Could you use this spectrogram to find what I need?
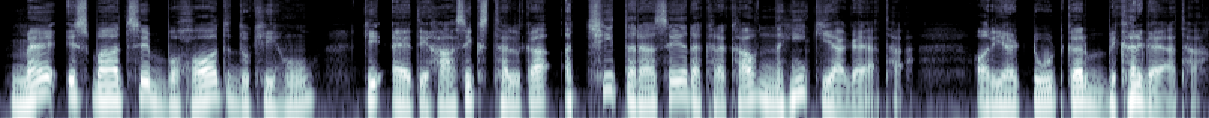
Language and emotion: Hindi, sad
